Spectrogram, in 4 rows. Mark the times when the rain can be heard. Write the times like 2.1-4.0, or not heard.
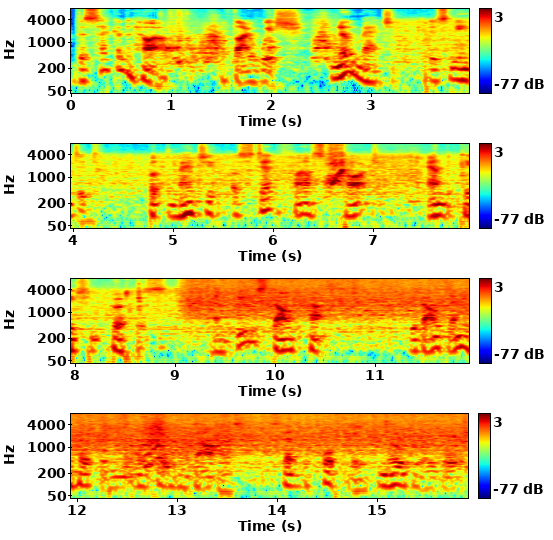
3.0-15.8.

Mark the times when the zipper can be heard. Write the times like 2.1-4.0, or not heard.
0.8-2.7, 6.3-6.8, 12.4-13.2.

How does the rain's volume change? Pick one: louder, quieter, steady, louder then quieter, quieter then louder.
louder.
